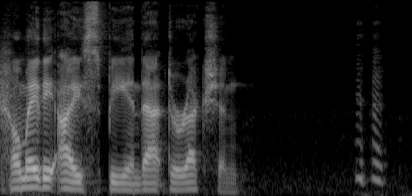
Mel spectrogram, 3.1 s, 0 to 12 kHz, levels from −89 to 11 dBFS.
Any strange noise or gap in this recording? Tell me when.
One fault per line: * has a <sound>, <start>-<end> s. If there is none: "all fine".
* has a laugh, 2.7-2.9 s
